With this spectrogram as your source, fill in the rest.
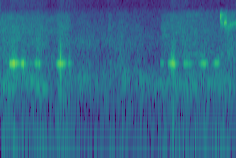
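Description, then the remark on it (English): The speaker's own phone, left switched on by mistake, rings faintly at the back: two short bursts of repeated electronic tones with a brief pause between them, and no one talking. “I'm sorry, that's my phone in the back that I forgot to turn off.”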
